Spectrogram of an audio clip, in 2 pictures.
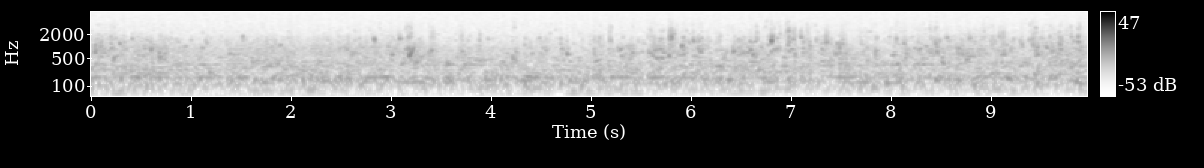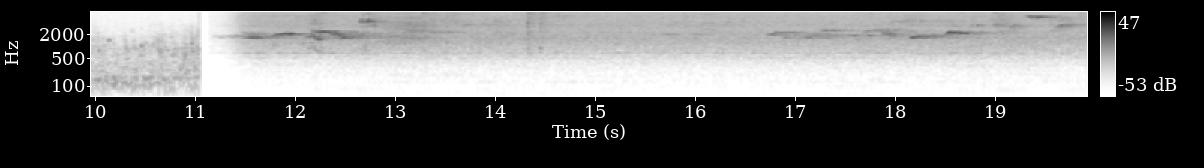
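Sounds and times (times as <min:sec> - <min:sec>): bubbling water: 0:00.0 - 0:11.1
aquarium low hum: 0:00.0 - 0:19.9
bird calls: 0:11.4 - 0:14.1, 0:16.6 - 0:19.9.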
